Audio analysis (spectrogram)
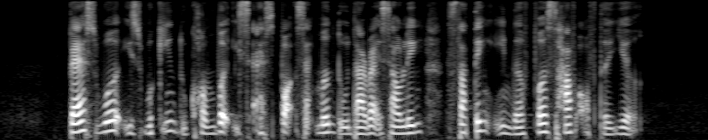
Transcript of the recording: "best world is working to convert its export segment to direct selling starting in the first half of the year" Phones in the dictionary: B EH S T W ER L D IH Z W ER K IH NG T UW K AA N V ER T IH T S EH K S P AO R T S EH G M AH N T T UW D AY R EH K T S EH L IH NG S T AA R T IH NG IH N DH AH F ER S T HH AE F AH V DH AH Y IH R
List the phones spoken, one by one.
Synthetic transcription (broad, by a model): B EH S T W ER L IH S W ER K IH NG T UW K AA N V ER T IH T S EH S P AO T S EH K M AH N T T UW D AY R EH K T S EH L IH NG S T AA T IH NG IH N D AH F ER S T HH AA F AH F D AH Y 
